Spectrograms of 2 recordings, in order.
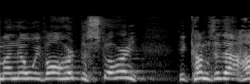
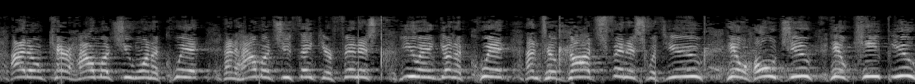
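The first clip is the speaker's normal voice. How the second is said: driving, emphatic sermon delivery; fervent preaching; 3 semitones higher, 3 dB louder than usual. Acted. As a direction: preach it hard with a rising build. Preaches at full force.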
